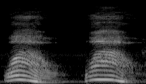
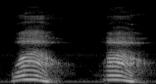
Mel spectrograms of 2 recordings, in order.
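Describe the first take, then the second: No difference in how they are said.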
